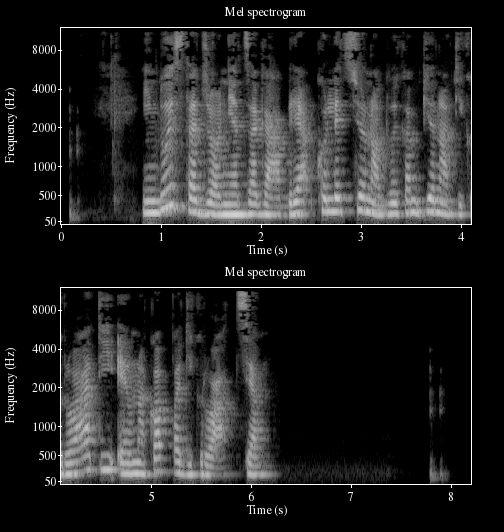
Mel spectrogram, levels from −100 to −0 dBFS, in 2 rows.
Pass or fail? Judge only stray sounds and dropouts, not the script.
pass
